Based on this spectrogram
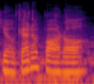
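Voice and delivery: ordinary delivery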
